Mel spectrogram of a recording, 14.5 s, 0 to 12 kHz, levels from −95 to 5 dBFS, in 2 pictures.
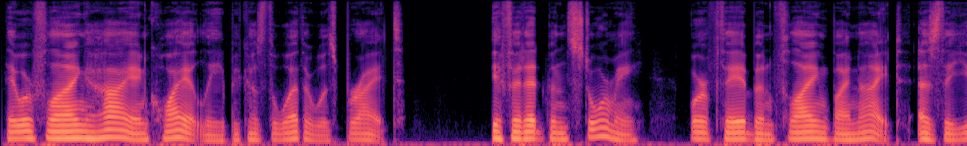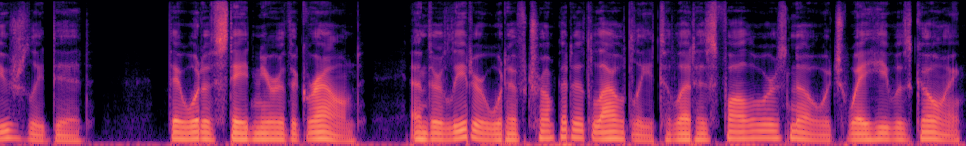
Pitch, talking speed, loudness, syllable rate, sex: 105 Hz, 215 wpm, -22 LUFS, 5.3 syllables/s, male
